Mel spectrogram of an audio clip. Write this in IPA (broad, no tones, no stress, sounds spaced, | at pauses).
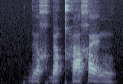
ɠ ɨ χ ɠ ɨ qʰ ɛ χ ɛ ŋ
